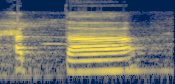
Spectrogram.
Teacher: ये ता पर खड़ा ज़बर है, इसको खींचेंगे एक अलिफ के बराबर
